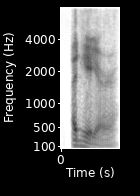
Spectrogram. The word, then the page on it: adhere: American English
